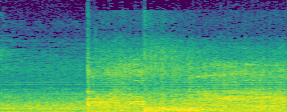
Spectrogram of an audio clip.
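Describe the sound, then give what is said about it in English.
Two sharp bangs ring out about half a second apart as a group of teenagers light off fireworks at Bayside Marketplace, followed by a noisy wash of crowd commotion and shouting as people run, in an open outdoor space. “whole brawl started was after a group of teenagers started lighting off fireworks in Bayside Marketplace.”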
